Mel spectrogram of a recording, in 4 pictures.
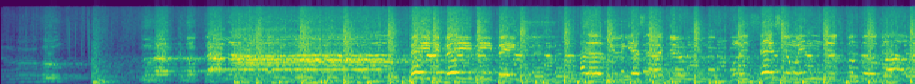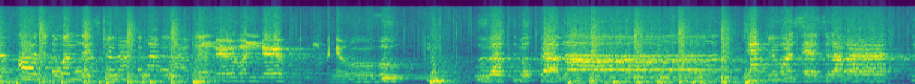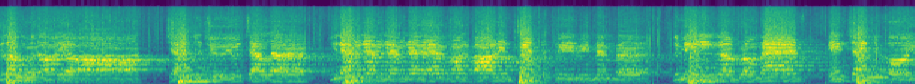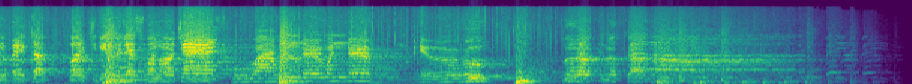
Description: Much surface noise/wear
Male Black Group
